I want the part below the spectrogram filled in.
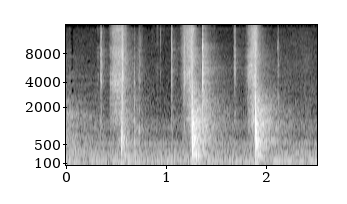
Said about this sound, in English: then simply cut it like this, and it'll be ready to stir fry.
